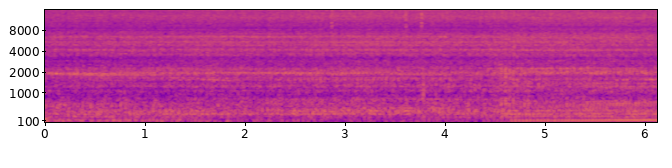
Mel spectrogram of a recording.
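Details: 2012 Suzuki Burgman scooter: light uneven tapping about four per second that thickens as revs rise under acceleration; cause unknown.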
